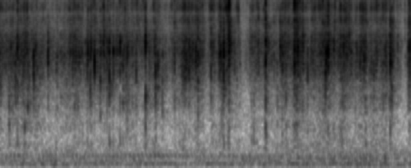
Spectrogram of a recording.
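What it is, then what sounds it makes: Plastic bubble wrap. Red plastic bubble wrap laid over a bundle is scratched and tapped with long metallic-red nails while the fingers press and crinkle the bubbles. A steady run of bright, dry crinkles and sharp little ticks fills the clip, almost all high-pitched with no low body and no ring after each touch.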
